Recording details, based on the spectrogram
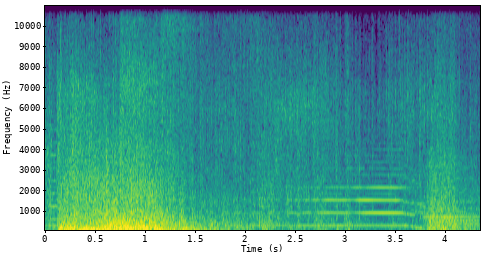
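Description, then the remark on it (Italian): A large stone, set moving when Tigger jumps on it, rolls through the Hundred Acre Wood and crashes onto a house: a loud, heavy, booming roar that peaks early and slowly fades, followed by steady sustained tones near the end. “La pietra si mosse, cominciò a rotolare con gran fracasso attraverso il bosco dei 100 acri e finì dritta sulla casa di Io.”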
